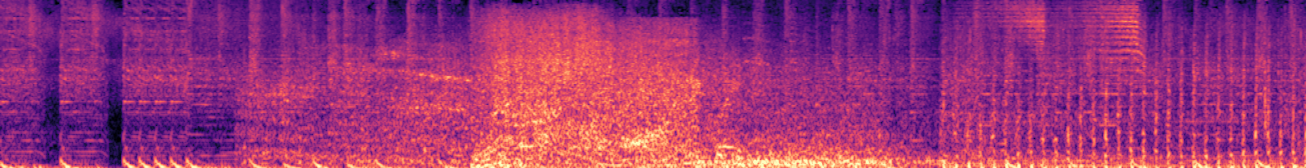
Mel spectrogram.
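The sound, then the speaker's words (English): Dense, loud game-style combat noise: a helicopter's rotor drone with rapid gunfire bursts and a burst of explosive roar in the middle, voices speaking over the din. “The chopper's shooting at us.”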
